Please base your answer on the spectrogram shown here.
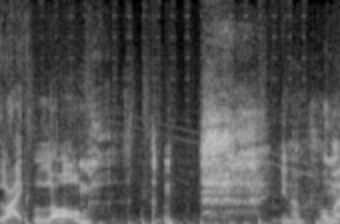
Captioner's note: laughs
